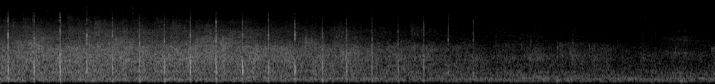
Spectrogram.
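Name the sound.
applause for a graduate at a university convocation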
